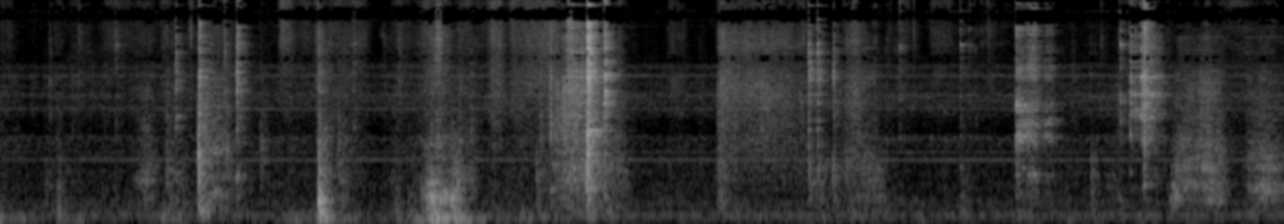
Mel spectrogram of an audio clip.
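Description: Dishes and cutlery clattering: irregular knocks and clinks, a few of them sharper and louder.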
